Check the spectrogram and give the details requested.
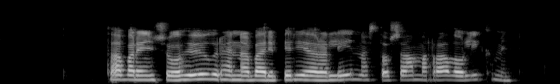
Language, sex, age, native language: Icelandic, female, 30-39, Icelandic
